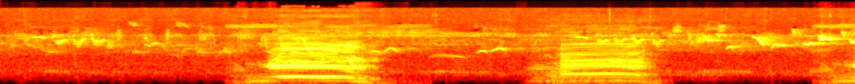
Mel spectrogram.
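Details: Herd of cows heading from the fields to the pen in the afternoon, mooing; two strong, rich moos and the start of a third, over chirping crickets and birdsong.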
